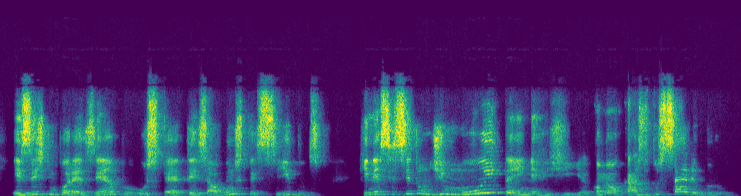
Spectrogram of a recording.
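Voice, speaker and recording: A fairly slow pace with very wide pitch swings. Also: man, high pitch for a man. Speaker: university professor. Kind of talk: recorded video lecture. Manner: halting, many fillers.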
